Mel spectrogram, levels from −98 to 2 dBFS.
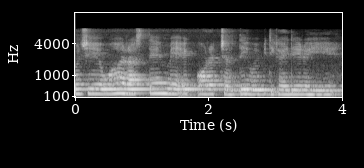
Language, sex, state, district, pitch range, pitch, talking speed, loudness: Hindi, female, Arunachal Pradesh, Lower Dibang Valley, 185-205 Hz, 195 Hz, 195 wpm, -16 LUFS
